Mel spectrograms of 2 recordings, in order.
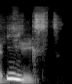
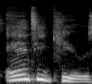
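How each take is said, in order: First: It is said as 'an-teek'. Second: It is said as 'anti' plus 'cue'. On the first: "Is she trying to say" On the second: "What is an anti Q?"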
